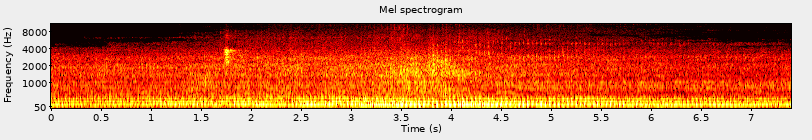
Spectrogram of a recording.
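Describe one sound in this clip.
A motorbike engine hums as it rides past close by.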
